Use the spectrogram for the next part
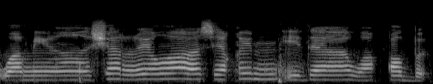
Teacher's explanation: Nah, ghasiqin idza di sini ada tanwin bertemu dengan huruf alif disebut dengan izhar. Harus jelas cara baca tanwinnya · nun sukun bertemu dengan huruf sya. Nah, di sini disebut dengan ikhfa, harus disamakan atau didengungkan dan nun sukunnya berubah menjadi eng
